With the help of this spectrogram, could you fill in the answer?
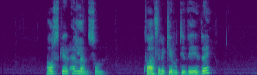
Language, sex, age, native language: Icelandic, female, 60-69, Icelandic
